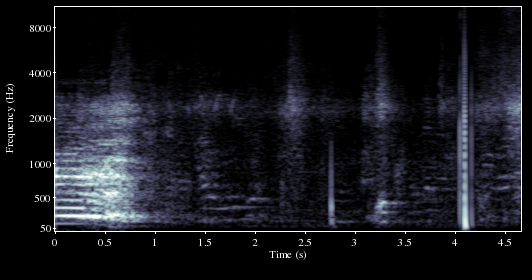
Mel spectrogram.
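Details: Water buffalo on a farm, offered for sale, gives a deep, loud moo in the first second, then falls quiet. Faint clicks and a sharp tap follow, with a man speaking nearby.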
